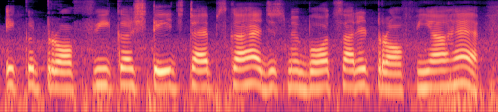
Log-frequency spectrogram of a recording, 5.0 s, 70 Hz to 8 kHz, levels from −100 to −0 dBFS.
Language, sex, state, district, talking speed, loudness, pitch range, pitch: Hindi, female, Haryana, Rohtak, 145 wpm, -14 LUFS, 195-220 Hz, 205 Hz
